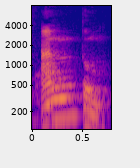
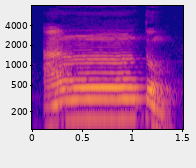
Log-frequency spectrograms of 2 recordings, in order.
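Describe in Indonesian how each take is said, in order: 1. Bunyi n diucapkan dengan jelas dan utuh. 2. Bunyi n samar menyatu dengan t yang mengikutinya. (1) "Kalau dibaca antum itu bacanya jelas, nunnya terdengar jelas" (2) "Tetapi dibacanya samar"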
